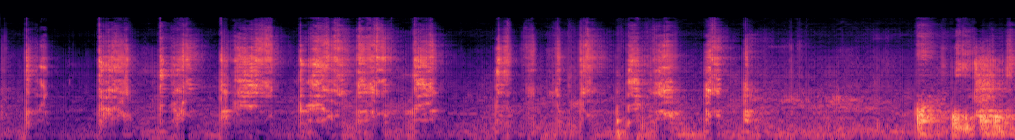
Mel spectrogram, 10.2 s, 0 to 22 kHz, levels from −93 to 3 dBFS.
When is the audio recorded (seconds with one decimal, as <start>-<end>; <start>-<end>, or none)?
none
